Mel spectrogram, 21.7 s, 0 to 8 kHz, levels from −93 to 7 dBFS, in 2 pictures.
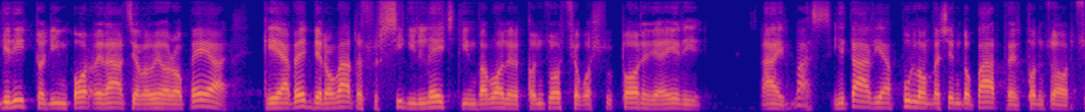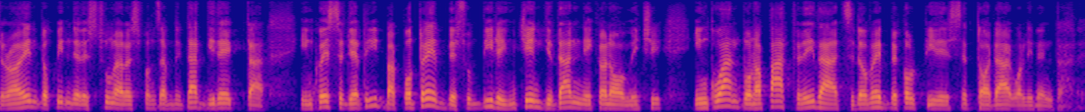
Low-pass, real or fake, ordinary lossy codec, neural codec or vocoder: none; fake; none; codec, 16 kHz, 1 kbps, FunCodec, trained on LibriTTS, 50 frames a second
